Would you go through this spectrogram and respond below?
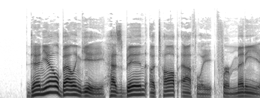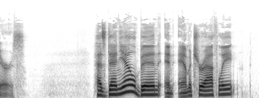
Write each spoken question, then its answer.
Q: Has Danielle been an amateur athlete?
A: No, she hasn't been an amateur athlete.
